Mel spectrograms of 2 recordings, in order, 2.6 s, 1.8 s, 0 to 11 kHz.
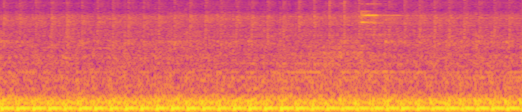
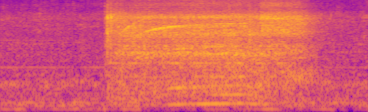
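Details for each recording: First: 2010 Yamaha Jupiter Z Robot after starter motor repair and refit: steady, even low thumping idle for several seconds before shutoff; engine runs normally once electric-started. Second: 2010 Yamaha Jupiter Z Robot, new battery at 13.0 V, ignition on: high free-spinning whir for about a second then winding down, no engine catch; electric starter motor spins but does not engage.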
